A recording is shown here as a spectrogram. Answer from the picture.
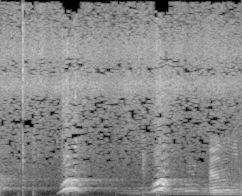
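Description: Men's voices shouting a short call in a steady rhythm, about once a second, as a war-dance chant. Music fades in under the last shout.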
